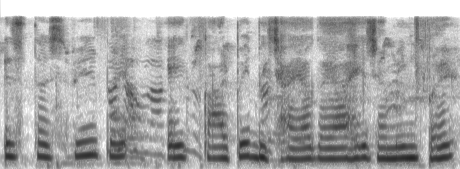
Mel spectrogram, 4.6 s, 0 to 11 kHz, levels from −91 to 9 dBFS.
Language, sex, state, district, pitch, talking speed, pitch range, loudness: Hindi, female, Assam, Kamrup Metropolitan, 230 Hz, 130 wpm, 215-255 Hz, -16 LUFS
